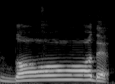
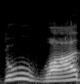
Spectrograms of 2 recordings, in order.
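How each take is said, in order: First: The lips stay unrounded, with no w sound. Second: The lips round, making a w sound. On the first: The speaker calls it right. "ये है दौद" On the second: The speaker calls it wrong. "वाओ की आवाज़ निकालते हैं, इसको मुँह को गोल करते हैं। दुवाद नहीं है ये"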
